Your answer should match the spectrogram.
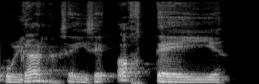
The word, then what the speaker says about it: orteil: Algunos ejemplos es, por ejemplo, despertador, réveil, o pulgar, se dice orteil. No pronuncies esas L's al final, ¿vale? Réveil, orteil. No se dice réveil ni orteil. La L no se pronuncia.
